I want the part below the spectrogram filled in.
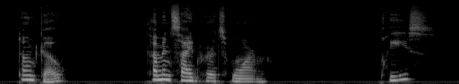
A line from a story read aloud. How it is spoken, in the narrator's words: In a soft voice, said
